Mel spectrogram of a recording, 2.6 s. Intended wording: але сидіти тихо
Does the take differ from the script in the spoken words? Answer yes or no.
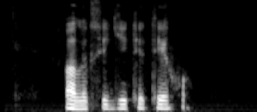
no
